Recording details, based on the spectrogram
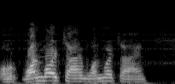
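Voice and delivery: normal talking voice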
